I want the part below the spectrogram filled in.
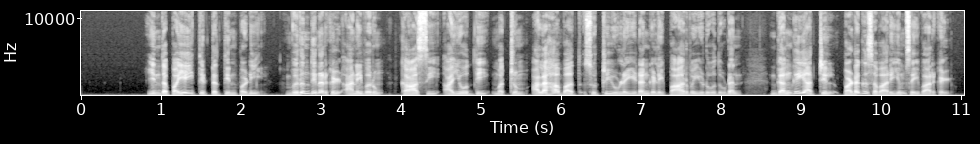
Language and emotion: Tamil, neutral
